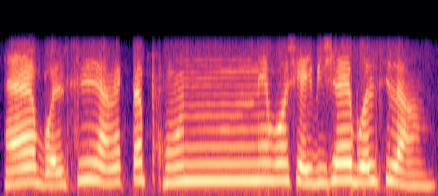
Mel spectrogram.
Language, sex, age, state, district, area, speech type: Bengali, female, 30-45, West Bengal, Birbhum, urban, conversation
